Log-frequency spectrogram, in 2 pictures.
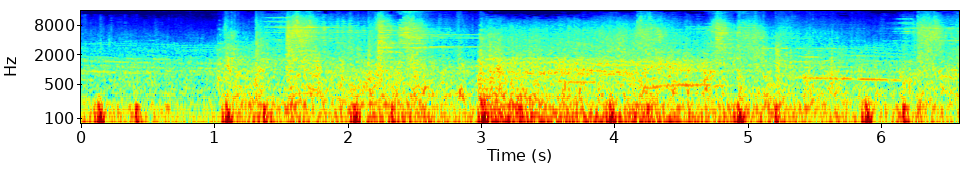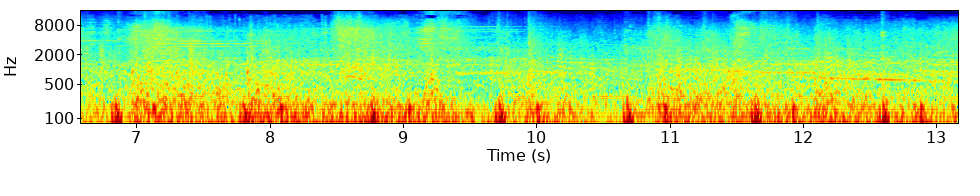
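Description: Swords clash and strike in quick, sharp blows.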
